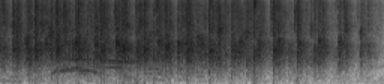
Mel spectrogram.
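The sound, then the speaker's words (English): An audience applauds loudly and steadily for about five seconds, a dense wash of many hands clapping that tapers slightly at the end, with a brief faint voice rising under it early on. “I want to thank everyone for joining us, and let's get a round of uh, applause.”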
